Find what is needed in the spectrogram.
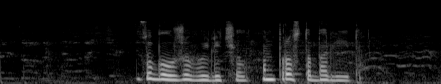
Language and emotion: Russian, neutral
